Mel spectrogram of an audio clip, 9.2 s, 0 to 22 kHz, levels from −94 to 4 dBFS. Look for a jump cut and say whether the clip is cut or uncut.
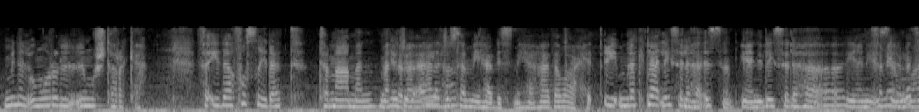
uncut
